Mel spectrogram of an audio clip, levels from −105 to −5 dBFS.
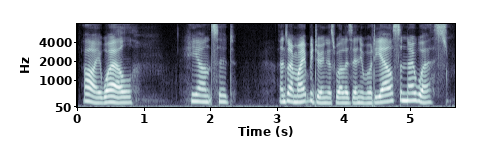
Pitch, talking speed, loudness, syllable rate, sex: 215 Hz, 180 wpm, -16 LUFS, 5.8 syllables/s, female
